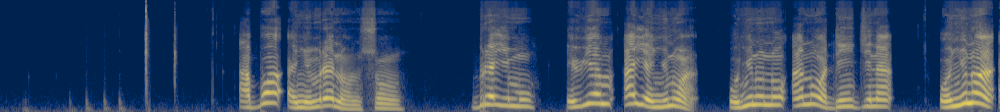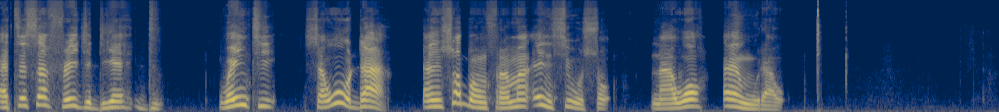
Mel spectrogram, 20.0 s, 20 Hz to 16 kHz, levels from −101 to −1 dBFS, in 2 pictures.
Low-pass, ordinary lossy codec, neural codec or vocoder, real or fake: 14.4 kHz; Opus, 16 kbps; none; real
